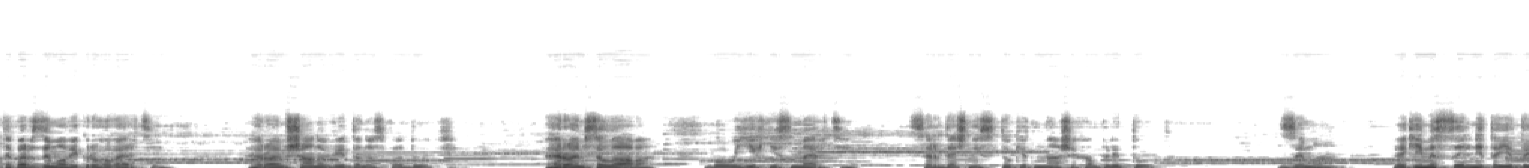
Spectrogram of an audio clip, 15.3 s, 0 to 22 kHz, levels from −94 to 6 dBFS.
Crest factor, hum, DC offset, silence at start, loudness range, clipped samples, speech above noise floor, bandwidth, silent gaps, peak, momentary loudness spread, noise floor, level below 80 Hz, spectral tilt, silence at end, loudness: 18 dB; none; under 0.1%; 0 s; 5 LU; under 0.1%; 24 dB; 7.4 kHz; none; -10 dBFS; 21 LU; -51 dBFS; -66 dBFS; -4.5 dB/octave; 0 s; -28 LUFS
